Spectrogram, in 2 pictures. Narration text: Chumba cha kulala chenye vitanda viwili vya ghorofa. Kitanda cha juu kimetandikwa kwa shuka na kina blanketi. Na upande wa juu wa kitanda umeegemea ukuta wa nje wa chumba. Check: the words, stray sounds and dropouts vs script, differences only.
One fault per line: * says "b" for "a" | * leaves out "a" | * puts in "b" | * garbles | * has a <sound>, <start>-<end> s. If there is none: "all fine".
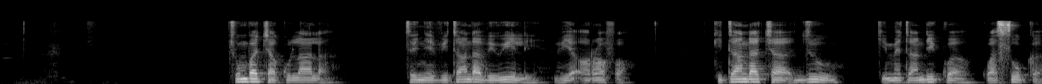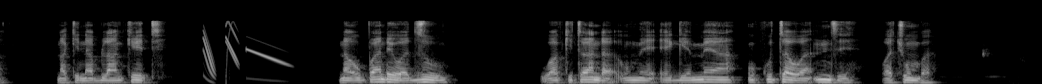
* has a chirp, 12.5-13.4 s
